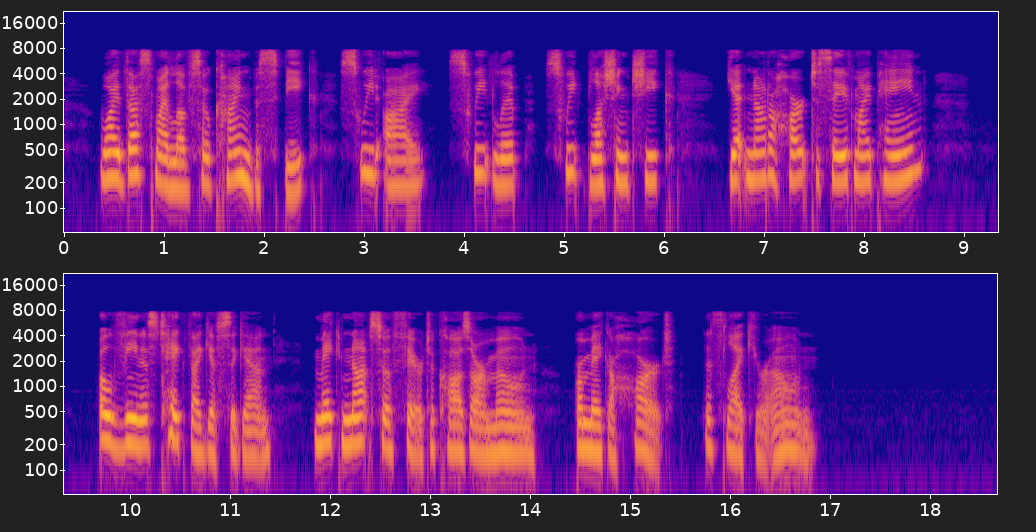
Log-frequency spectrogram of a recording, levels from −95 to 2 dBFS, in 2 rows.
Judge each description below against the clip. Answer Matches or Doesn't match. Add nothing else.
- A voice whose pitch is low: Doesn't match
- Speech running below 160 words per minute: Matches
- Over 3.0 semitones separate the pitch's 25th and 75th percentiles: Matches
